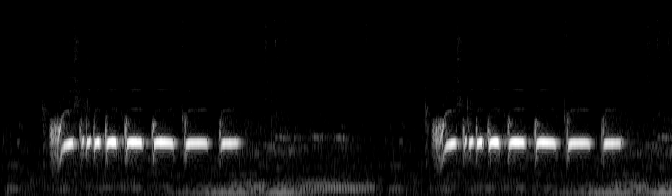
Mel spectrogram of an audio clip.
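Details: Local zebra dove singing, meant as a lure to make other birds reply within seconds: a rough opening note leads into a rapid series of clear, bell-like whistled coos, repeated twice with quiet humming between phrases.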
